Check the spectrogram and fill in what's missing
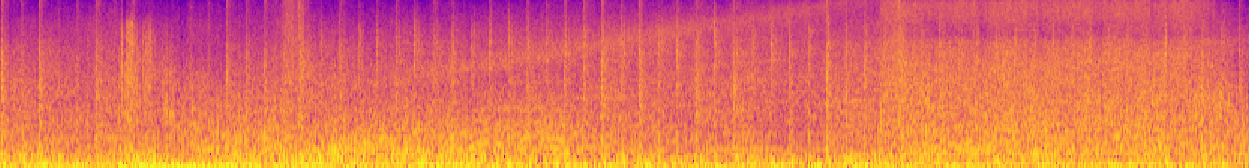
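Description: Explosions at Belbek airbase in Sevastopol, Crimea, during a Ukrainian strike: repeated booms and rumbling blasts over a dense, continuous roar, with a few sharper bangs standing out.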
